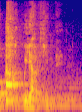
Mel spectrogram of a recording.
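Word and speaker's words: かぐや姫: 由于他呢是在竹子里发现，而且闪闪发光，所以这个大祭司啊就给这个小女孩取名为叫家居业比卖命。读作卡古亚伊美哦，最后这个命啊，就是神称嘛，就神的名字后边都有个命嘛。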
